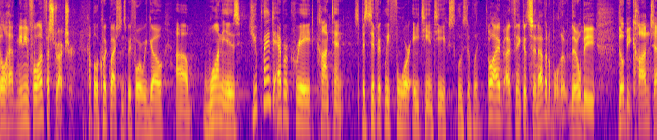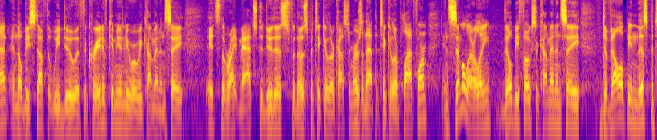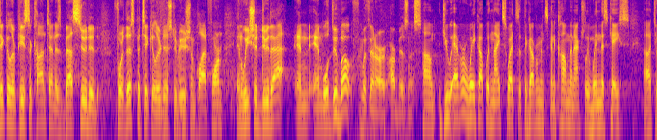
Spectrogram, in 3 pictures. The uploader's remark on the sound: taped during the Vanity Fair New Establishment Summit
